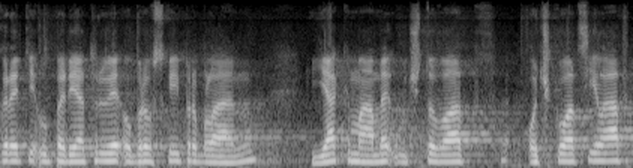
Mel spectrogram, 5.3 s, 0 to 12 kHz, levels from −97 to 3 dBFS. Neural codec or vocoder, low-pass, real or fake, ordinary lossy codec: none; 10.8 kHz; real; Opus, 24 kbps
